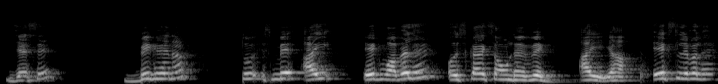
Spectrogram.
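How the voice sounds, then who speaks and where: Guy teaching grammar, mellow voice, asks then answers himself, kinda muffled recording. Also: extremely high pitch, expressive, unhurried. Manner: explains step by step, asks and answers his own questions. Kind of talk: classroom grammar lesson.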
